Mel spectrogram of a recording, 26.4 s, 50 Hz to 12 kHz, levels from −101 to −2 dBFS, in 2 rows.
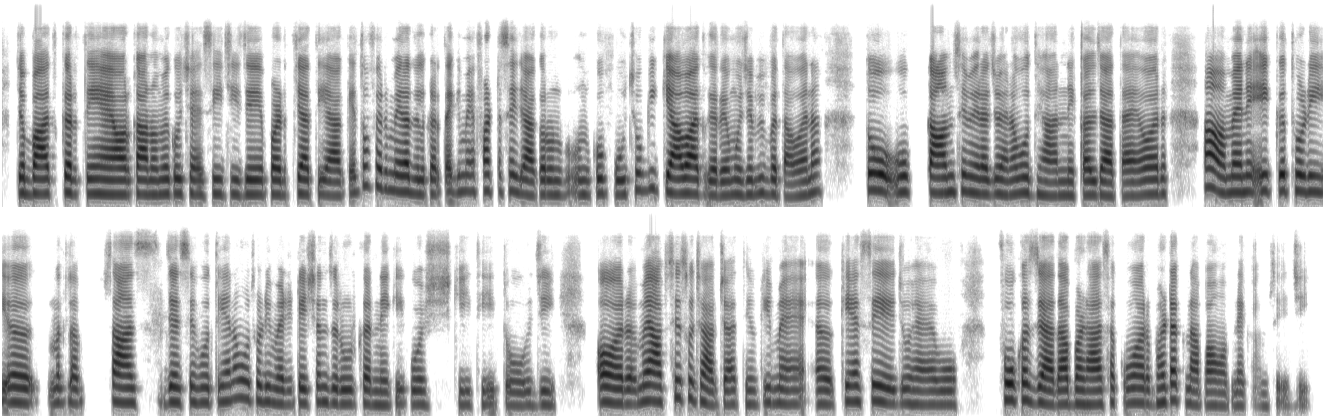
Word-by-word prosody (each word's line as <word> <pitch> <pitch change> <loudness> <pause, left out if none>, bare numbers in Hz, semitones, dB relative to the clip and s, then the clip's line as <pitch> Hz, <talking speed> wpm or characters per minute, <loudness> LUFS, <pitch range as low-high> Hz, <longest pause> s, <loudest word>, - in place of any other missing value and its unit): जब 215 - +2
बात 205 0 +6
करते 205 -2 +2
हैं 200 -1 +3
और 195 0 +6
कानों 195 -1 +4
में 200 +1 0
कुछ 205 0 -3
ऐसी 195 +1 -4
चीज़ें 195 0 -1
पड़ 195 -1 +3
जाती 200 -1 +1
हैं 190 - 0
आ 180 - +3
के, 185 - -7
तो 310 +8 -6
फिर 290 -3 -2
मेरा 235 -3 +3
दिल 200 -2 -2
करता 200 -1 -2
है - - -2
कि 225 - -7
मैं 235 0 -5
फट 240 -1 -1
से 235 0 -2
जाकर 195 -1 +1
उन 195 - -3
उनको 195 -1 -4
पूछो 195 +5 -4
कि 270 +2 -9
क्या 210 -3 +7
बात 205 -1 +6
कर 190 -1 0
रहे 185 - 0
हो - - -3
मुझे 195 0 -3
भी 205 +2 -6
बताओ, 185 -4 -3
है 185 - 0
ना? 220 +3 -3 0.5
तो 250 - +4 0.2
वो 225 +1 0 0.2
काम 215 0 +6
से 235 +1 -3
मेरा 210 -3 +2
जो 205 - -3
है 195 - 0
ना 195 - -1
वो 215 +1 0
ध्यान 185 -2 -3
निकल 185 +1 -1
जाता 180 -2 +2
है 180 +1 0
और 200 +1 +1 0.4
हाँ, 270 -6 +8
मैंने 225 +1 +2
एक 240 0 -2
थोड़ी 230 -2 +1
अ, 205 -1 +2 0.2
मतलब 200 0 -5 0.2
साँस 205 -2 +1
जैसे 210 0 -1
होती 205 0 -6
है 225 - -3
ना, 255 - -4
वो 260 -1 -2
थोड़ी 220 -1 -2
मेडिटेशन 195 +2 -4
ज़रूर 190 -1 -3
करने 180 -2 -2
की 190 - -10
कोशिश 185 -2 -7
की 180 0 -10
थी। 180 - -10
तो 170 0 -7
जी। 180 +1 -8 0.4
और 200 -2 +4
मैं 220 +4 +2
आपसे 220 +4 +2
सुझाव 220 -8 -1
चाहती 185 0 -4
हूँ 185 - -11
कि 210 - -5
मैं 190 -2 -5
अ, 185 0 0
कैसे 220 -2 -1
जो 195 - -5
है 180 -1 -4
वो 180 0 -5 0.4
फोकस 240 -1 +4
ज़्यादा 190 -2 +4
बढ़ा 185 0 +2
सकूँ 200 +1 -6
और 200 -1 0
भटक 225 +3 +2
ना 180 -2 -1
पाऊँ 175 -1 -2
अपने 170 +1 -10
काम 165 0 -21
से? 160 - -16
जी। 175 - -20
200 Hz, 230 wpm, -23 LUFS, 185-215 Hz, 0.5 s, हाँ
